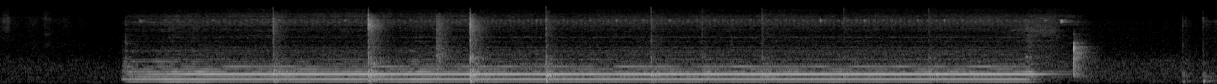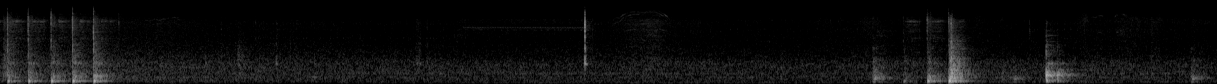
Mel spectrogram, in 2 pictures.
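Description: A loud, steady hum with several fixed pitches that starts abruptly about a second in and cuts off after about nine seconds, followed by scattered light clicks and taps.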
